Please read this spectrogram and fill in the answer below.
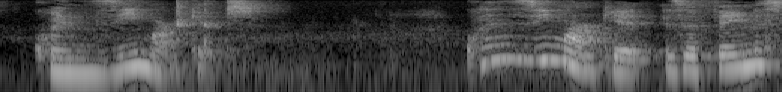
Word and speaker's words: Quincy Market: famous boston landmark you may say it as quincy market but it is actually pronounced quinzee market quincy market is a famous tour spot you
